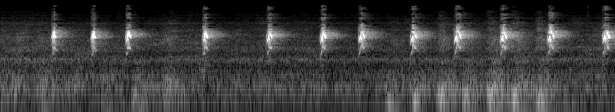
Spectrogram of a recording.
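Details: White-eared bulbul, highly excited, voicing song meant to set other bulbuls singing: short bright notes repeated about twice a second, fairly steady, with a faint low rumble beneath.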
